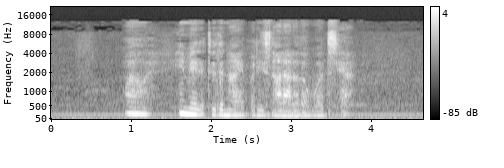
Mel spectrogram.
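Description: A woman speaks with emotion at close range.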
